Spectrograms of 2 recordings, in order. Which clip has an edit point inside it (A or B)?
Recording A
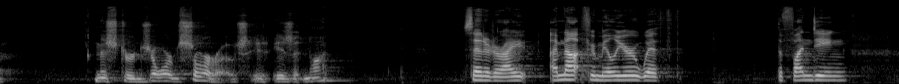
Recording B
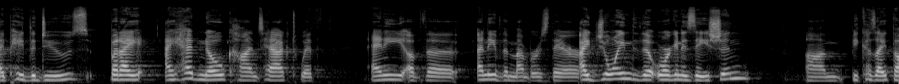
B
